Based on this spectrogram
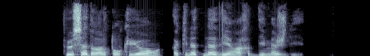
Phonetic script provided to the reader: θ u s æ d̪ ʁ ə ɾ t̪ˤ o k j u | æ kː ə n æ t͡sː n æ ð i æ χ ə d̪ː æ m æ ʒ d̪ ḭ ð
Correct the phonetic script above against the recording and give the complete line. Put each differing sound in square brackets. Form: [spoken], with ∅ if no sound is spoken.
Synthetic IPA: θ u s æ d̪ ʁ ə ɾ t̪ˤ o k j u | æ kː ə n æ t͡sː n æ ð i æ χ ə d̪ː [i] m æ ʒ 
